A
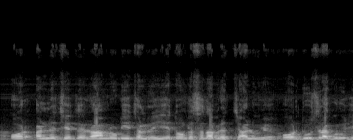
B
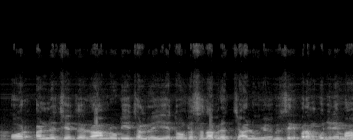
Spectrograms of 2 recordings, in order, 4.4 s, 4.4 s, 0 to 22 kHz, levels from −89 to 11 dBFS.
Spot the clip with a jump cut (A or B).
B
